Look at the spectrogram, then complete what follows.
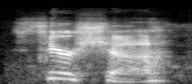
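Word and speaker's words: Saoirse: Sihanouk, it's pronounced Shinna, or Sorshi is Sirsha.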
